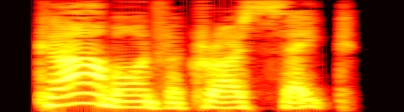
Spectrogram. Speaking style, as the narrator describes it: he grunts

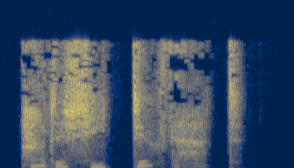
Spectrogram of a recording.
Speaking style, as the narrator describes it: Winter breathed, her voice tinged with awe

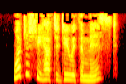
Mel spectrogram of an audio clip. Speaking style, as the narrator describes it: Catherine asks sharply

